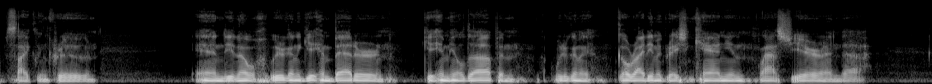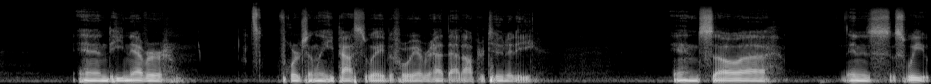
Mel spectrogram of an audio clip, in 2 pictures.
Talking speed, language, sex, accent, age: 160 wpm, English, male, American, 40-59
